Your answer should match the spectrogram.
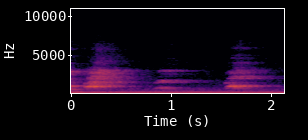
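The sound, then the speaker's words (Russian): A dog barks twice, muffled, with a pause between the barks, over a steady low electrical hum. “Это моя, интересно? Да, не моя, моя никогда не гавка.”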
